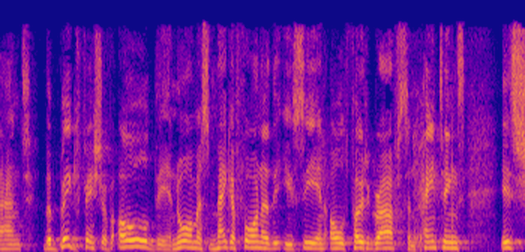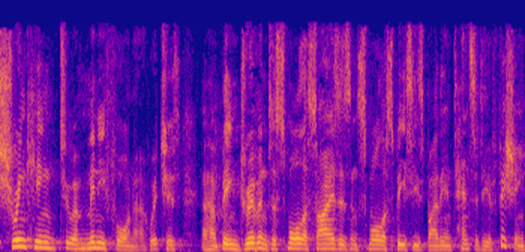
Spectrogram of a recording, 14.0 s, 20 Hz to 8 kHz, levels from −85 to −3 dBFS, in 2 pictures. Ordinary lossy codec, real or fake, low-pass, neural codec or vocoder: MP3, 48 kbps; fake; 7.2 kHz; vocoder, 44.1 kHz, 80 mel bands, Vocos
